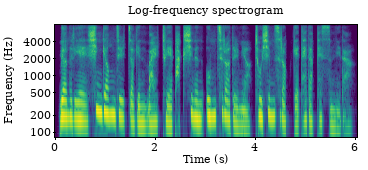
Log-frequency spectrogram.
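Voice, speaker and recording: A woman narrating a scripted story with a soft, husky voice. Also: sits low, lively intonation, normal speed, no room sound, muffled recording.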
